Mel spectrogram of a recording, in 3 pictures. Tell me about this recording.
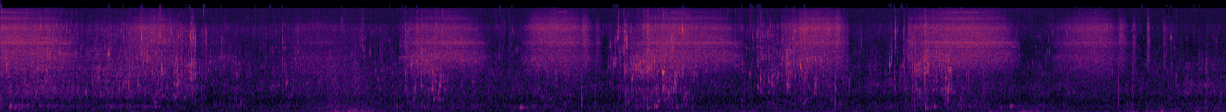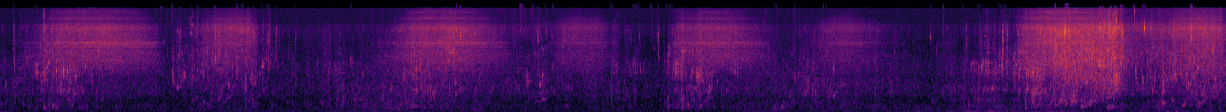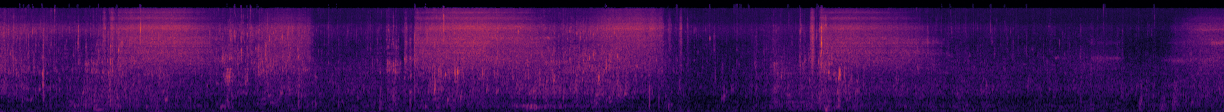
effect of breathing sea. small microphones placed among the stones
